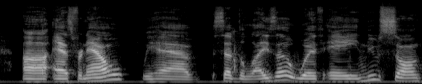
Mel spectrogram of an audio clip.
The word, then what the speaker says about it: Sevdaliza: This one is pronounced Sevdaliza, coming in with track number 23.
